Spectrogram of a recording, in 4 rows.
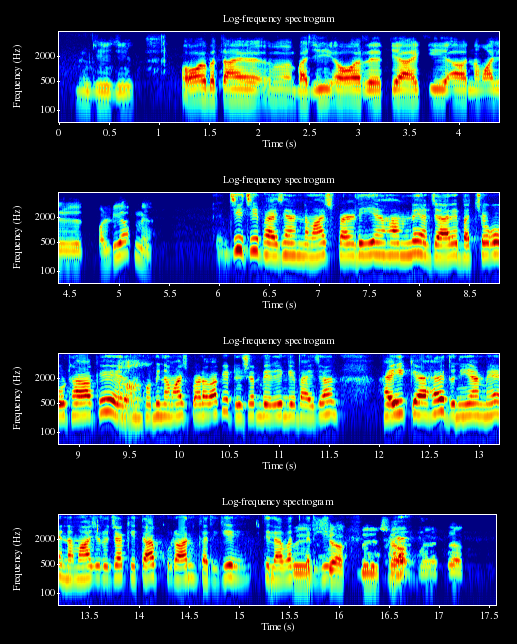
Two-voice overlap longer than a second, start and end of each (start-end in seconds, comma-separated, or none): none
